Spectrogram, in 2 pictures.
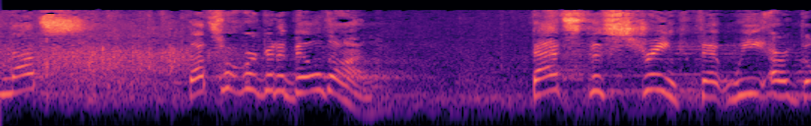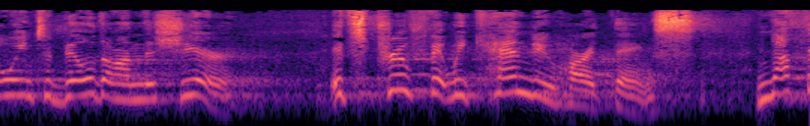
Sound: applause

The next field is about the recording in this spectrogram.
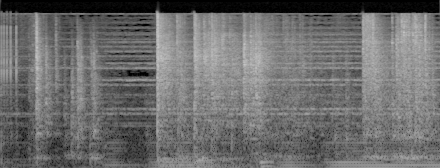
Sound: door hinges squeak; bucket clatters

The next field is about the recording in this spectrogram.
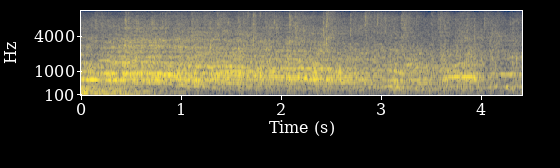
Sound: crowd cheering

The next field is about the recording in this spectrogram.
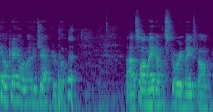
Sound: laughing

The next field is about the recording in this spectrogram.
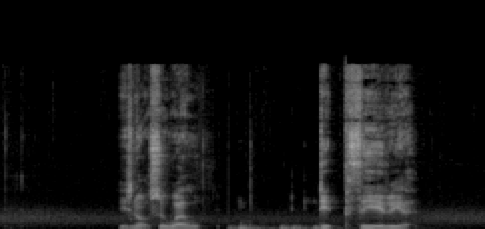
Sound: wind whistles, distant explosions

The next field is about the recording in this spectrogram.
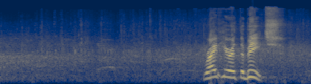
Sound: laughter & applause

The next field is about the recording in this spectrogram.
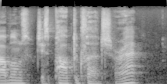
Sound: none

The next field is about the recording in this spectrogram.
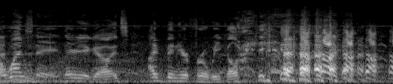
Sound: laughs

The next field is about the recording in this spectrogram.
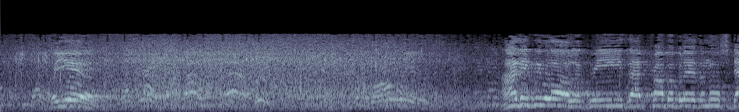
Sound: applause

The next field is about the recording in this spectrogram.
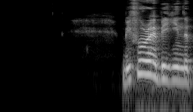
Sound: breaths

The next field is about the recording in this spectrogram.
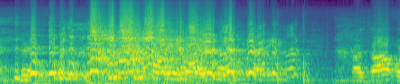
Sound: laughs

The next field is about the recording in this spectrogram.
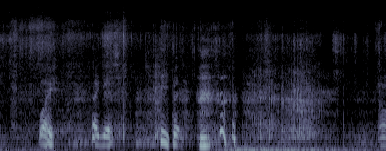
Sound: laughter

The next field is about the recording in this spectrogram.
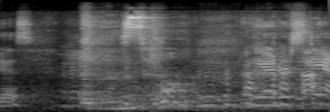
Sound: laughter

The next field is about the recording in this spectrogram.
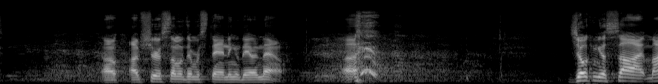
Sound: chuckles

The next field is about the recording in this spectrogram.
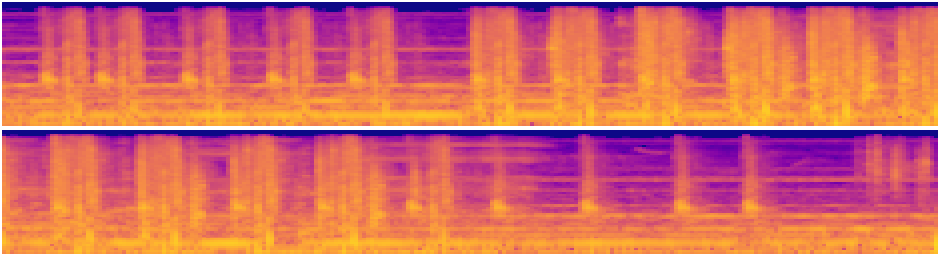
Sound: gunfire

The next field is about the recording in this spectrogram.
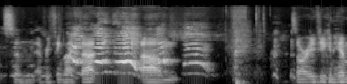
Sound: child shouting

